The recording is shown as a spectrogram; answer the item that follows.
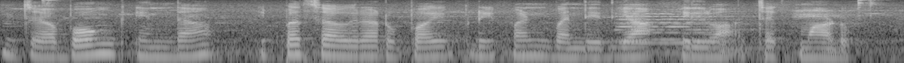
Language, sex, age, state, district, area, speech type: Kannada, female, 18-30, Karnataka, Chamarajanagar, rural, read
